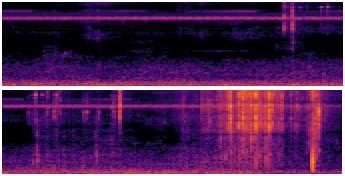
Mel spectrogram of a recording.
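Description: Steady high-pitched insect drone of crickets over a low outdoor hum, with a few light clicks, then a short loud noisy burst about four seconds in and a sharp click just before the end.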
